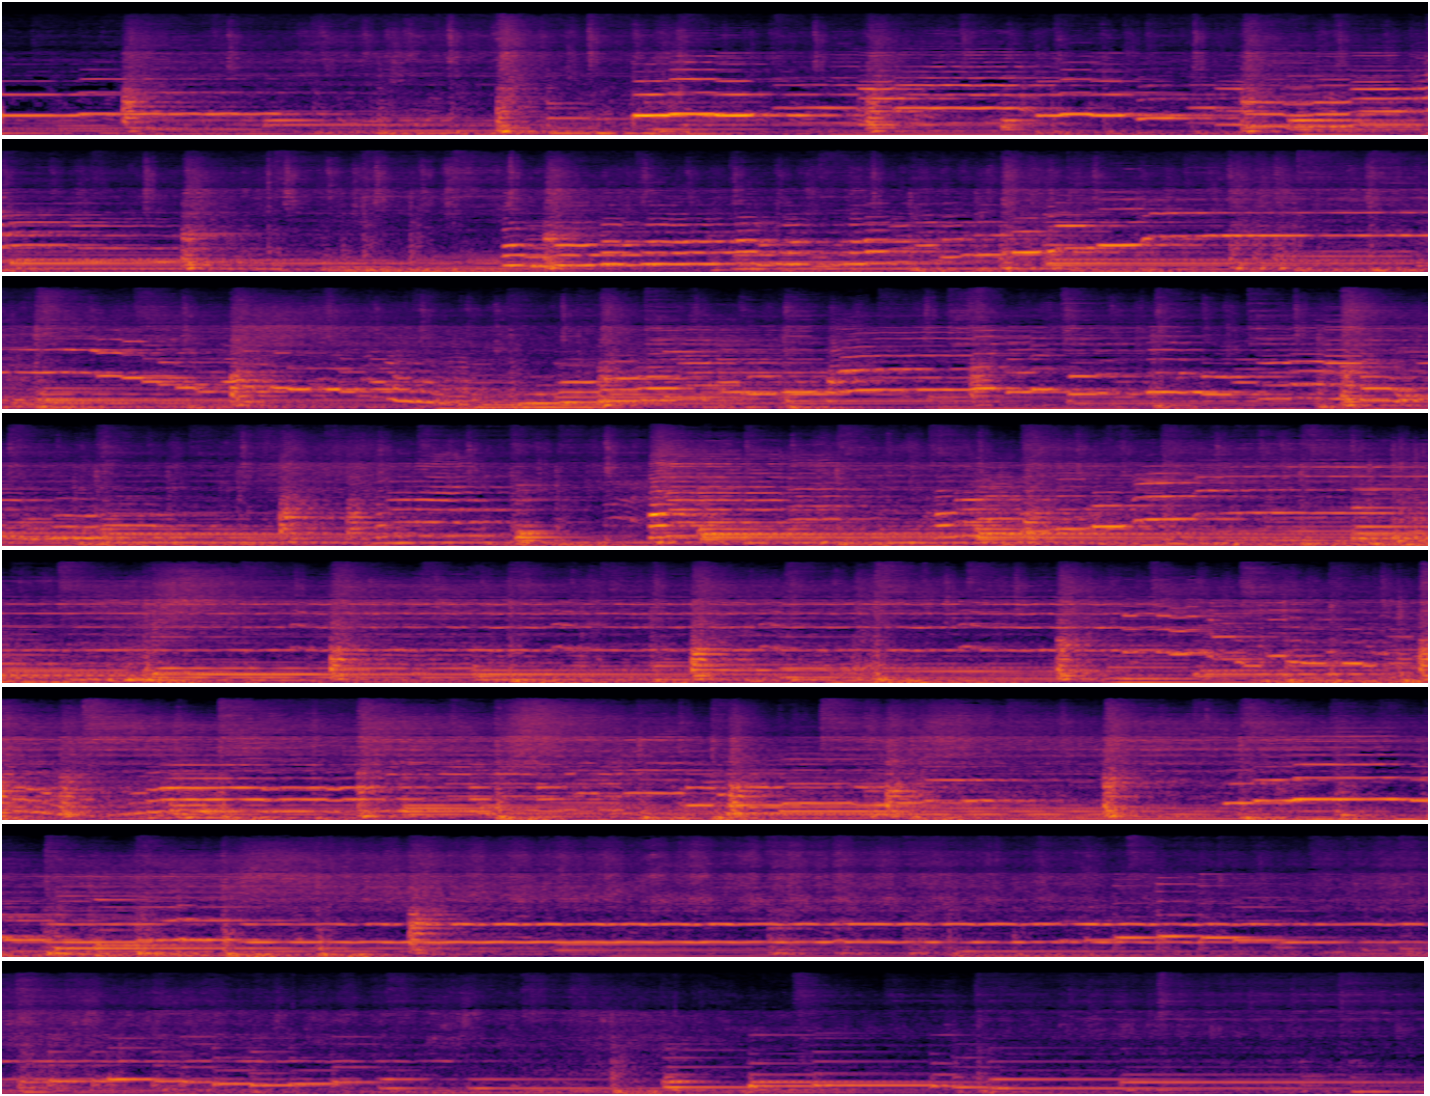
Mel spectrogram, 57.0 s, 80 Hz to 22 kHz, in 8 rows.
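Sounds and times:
congas: 0:00.0 - 0:57.0
drum kit: 0:00.0 - 0:57.0
jazz band playing: 0:00.0 - 0:57.0
piano: 0:00.0 - 0:57.0
saxophone melody: 0:00.0 - 0:57.0
upright double bass: 0:00.0 - 0:57.0.

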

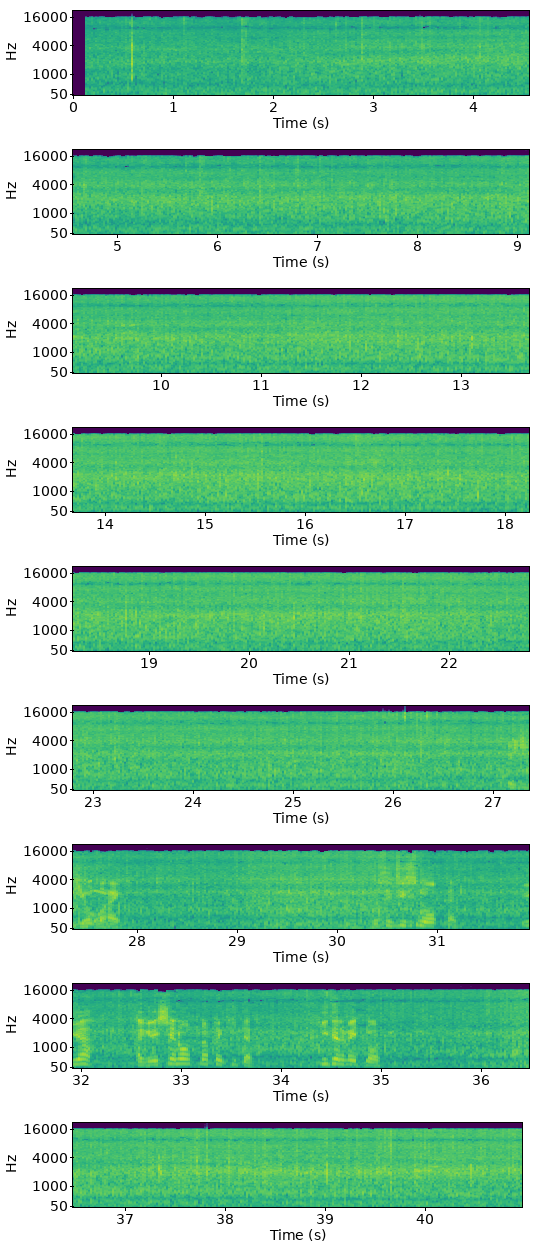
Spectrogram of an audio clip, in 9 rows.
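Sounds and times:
fountain water splashing: 0:00.2 - 0:40.9.

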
